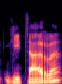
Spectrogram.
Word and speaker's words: guitarra: That U doesn't make a sound, but it makes it so that G is a hard sound, as in guitarra or pague.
